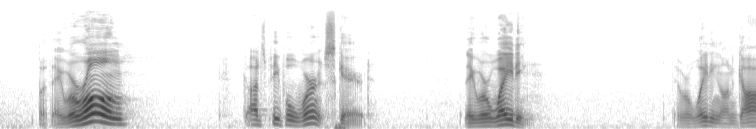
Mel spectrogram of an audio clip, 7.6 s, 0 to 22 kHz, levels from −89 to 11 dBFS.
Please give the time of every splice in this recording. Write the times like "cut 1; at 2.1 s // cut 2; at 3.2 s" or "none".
none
